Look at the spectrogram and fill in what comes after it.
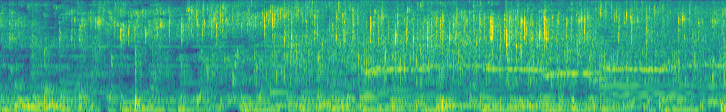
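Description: Tempeh slices deep-frying in hot oil in a wok: a steady crackling sizzle that grows thicker and louder about a third of the way in.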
